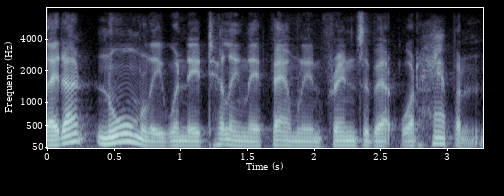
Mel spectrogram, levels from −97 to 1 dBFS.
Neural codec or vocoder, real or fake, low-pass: none; real; 7.2 kHz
